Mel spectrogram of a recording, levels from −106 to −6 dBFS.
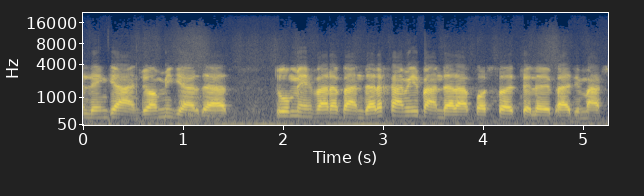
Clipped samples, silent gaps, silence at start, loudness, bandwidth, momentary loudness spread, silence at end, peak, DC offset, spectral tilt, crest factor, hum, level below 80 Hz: under 0.1%; none; 0 s; -17 LUFS; 12.5 kHz; 4 LU; 0.05 s; -2 dBFS; under 0.1%; -2.5 dB/octave; 16 dB; none; -52 dBFS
